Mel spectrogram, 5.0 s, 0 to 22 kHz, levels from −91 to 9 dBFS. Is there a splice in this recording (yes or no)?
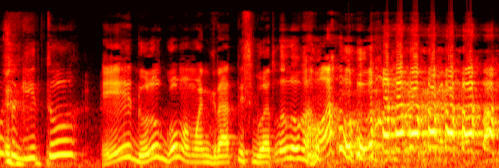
no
